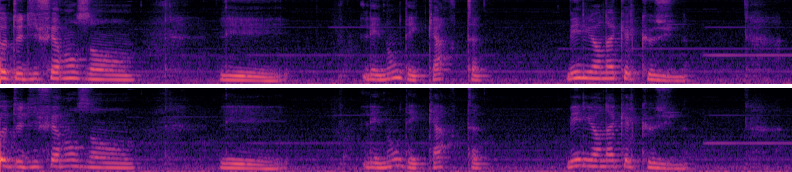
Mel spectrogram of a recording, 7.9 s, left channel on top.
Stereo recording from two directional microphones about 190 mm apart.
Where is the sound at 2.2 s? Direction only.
50° left (ahead or behind).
